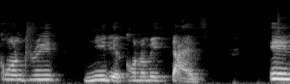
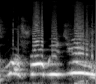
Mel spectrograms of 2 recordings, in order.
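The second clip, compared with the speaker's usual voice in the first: much higher, louder exclamation; exclaimed; 13 semitones higher, 5 dB louder than usual. Real, not acted. Mocking the commenter's club habits, high loud exclamation. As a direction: throw the question out in disbelief. Mock outrage, then laughs.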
